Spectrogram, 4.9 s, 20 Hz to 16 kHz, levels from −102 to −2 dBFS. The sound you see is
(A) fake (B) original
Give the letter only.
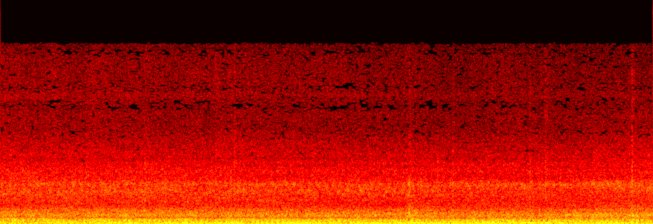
B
